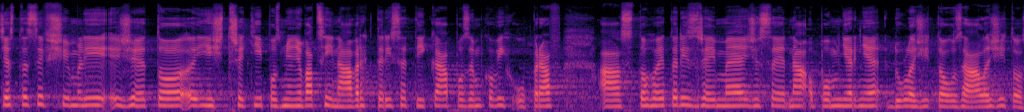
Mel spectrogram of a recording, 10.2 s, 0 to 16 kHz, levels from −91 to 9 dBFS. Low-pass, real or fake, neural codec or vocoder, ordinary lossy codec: 14.4 kHz; real; none; AAC, 96 kbps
